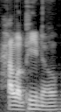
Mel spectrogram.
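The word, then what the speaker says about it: jalapeño: is the enemy so it's the n with the curvy accent mark at the top i just said n jalapeno yeah right no oh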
